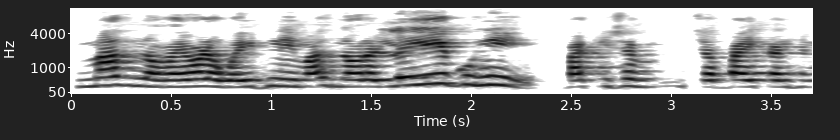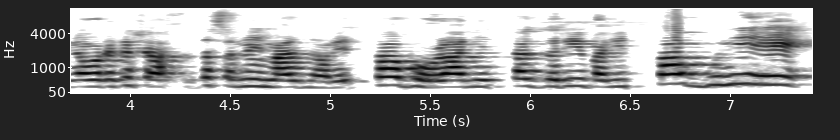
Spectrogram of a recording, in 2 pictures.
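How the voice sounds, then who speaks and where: A woman's voice: high voice, fast, hardly any pauses, lo-fi sound. A woman playing a wife in a comedy sketch, scolding and complaining. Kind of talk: scripted comedy sketch acting.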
